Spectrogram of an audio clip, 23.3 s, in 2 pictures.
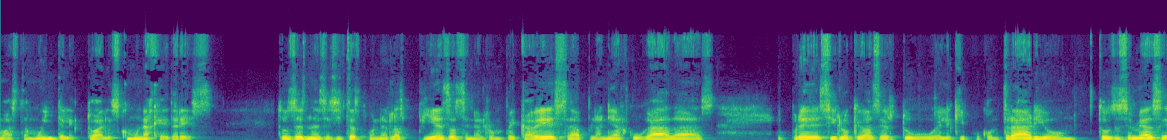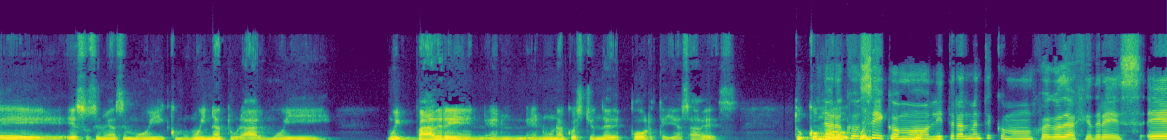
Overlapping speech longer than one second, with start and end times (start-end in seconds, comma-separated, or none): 19.8-21.1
